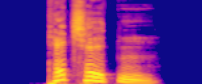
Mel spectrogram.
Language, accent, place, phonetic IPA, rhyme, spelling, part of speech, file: German, Germany, Berlin, [ˈtɛt͡ʃl̩tn̩], -ɛt͡ʃl̩tn̩, tätschelten, verb, De-tätschelten.ogg
- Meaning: inflection of tätscheln: 1. first/third-person plural preterite 2. first/third-person plural subjunctive II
